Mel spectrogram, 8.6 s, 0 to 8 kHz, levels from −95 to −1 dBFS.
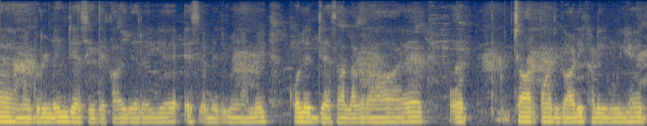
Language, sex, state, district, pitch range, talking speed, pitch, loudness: Hindi, male, Uttar Pradesh, Hamirpur, 105-110 Hz, 160 wpm, 105 Hz, -18 LUFS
